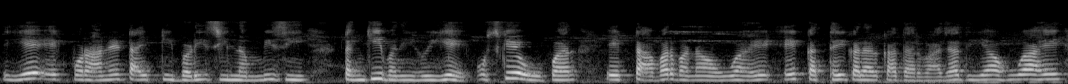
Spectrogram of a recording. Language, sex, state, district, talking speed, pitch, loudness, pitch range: Hindi, female, Andhra Pradesh, Anantapur, 155 wpm, 215 Hz, -21 LUFS, 200-230 Hz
